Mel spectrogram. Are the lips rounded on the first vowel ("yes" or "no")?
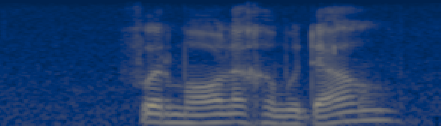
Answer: yes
